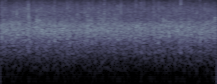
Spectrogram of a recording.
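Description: Dense crowd-style applause played as a sound effect, steady and even clapping filling the whole short stretch at moderate volume, with no speech.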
